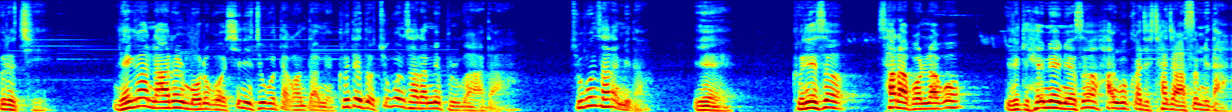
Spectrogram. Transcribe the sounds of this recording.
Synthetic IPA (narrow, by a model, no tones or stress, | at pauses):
kɯɾʌt͡ɕʰi | ne̞ɡanaɾɯɭmoɾɯɡoɕʰinit͡ɕuɡʌt͈aɡohandamjʌnkɯde̞dot͡ɕuɡɯns̬ʰaɾamipuɭɡwaɦa̰da̰ | t͡ɕuɡɯnsʰaɾamɲida̰ | je̞ | kɯɾe̞s̬ʰʌ | sʰaɾaboɭːaɡo | iɾʌk̬ʰe̞ɦememjʌnsʰʌhanɡuk̚k͈ad͡ʑit͡ɕʰad͡ʑaas͈ɯmɲida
